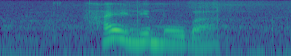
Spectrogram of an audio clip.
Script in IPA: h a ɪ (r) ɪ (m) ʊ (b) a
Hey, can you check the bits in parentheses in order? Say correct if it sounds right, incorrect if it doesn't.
incorrect, correct, correct

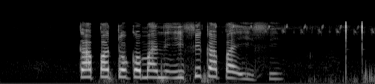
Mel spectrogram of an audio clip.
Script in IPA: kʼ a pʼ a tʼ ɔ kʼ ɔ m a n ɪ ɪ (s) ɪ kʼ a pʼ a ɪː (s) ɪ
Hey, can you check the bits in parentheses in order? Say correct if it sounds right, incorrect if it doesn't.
incorrect, incorrect

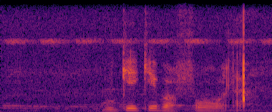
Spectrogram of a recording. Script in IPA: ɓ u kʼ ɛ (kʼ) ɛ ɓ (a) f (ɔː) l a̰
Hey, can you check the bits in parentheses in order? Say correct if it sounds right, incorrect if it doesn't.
correct, correct, correct

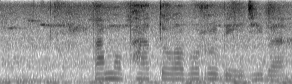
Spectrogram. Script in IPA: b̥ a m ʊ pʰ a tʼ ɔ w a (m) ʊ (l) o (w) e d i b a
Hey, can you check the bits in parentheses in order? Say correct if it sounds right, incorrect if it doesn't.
incorrect, incorrect, incorrect

